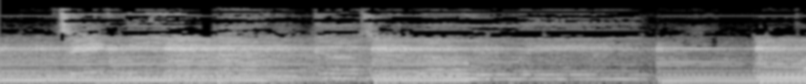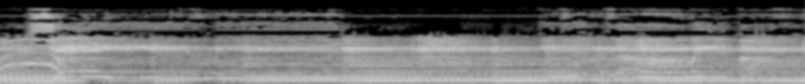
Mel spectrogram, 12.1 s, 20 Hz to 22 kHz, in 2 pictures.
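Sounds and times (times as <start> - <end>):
electric guitar chord ringing: 0.0 - 12.0.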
